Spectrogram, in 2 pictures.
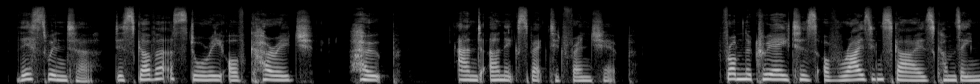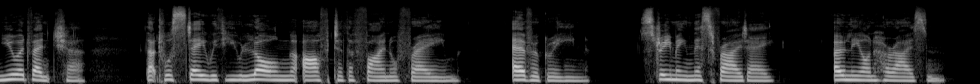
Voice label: PROMO TV Streaming Trailer, voiceovers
